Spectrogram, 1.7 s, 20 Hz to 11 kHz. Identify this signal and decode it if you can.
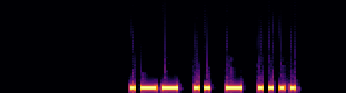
Morse code, heard as a keyed tone, about 47 wpm, 700 Hz. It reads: WITH
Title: Sentences from Top 100 Words - New Word Drill - 45wpm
